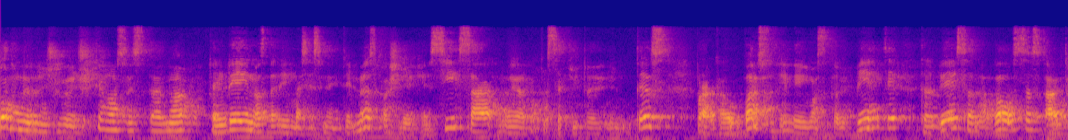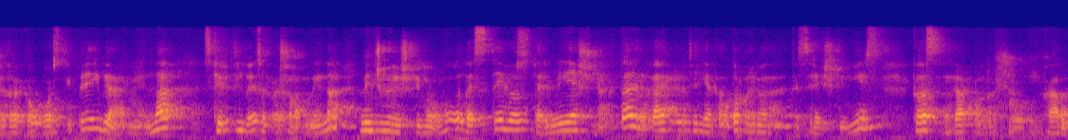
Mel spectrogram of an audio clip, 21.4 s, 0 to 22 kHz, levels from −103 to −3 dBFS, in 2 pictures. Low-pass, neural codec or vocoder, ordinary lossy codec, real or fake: 10.8 kHz; codec, 24 kHz, 1 kbps, SNAC; MP3, 96 kbps; fake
